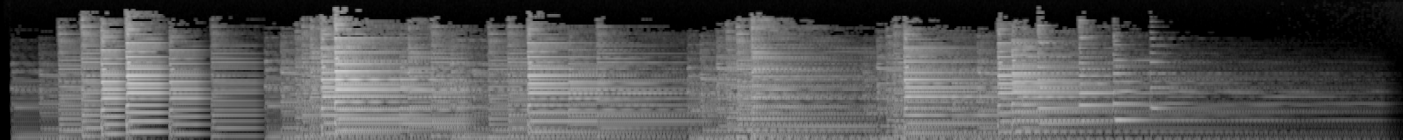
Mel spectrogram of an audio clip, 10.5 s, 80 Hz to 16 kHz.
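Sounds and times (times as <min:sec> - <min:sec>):
bright grand piano: 0:00.1 - 0:10.5.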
